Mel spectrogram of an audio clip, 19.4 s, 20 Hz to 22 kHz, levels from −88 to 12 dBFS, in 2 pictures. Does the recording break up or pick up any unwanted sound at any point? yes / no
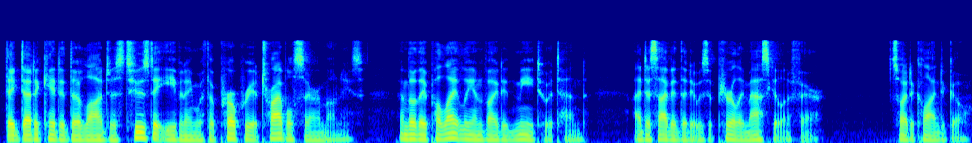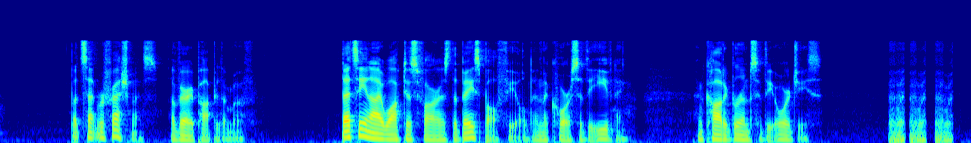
yes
